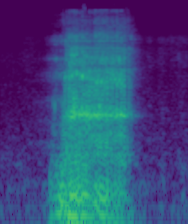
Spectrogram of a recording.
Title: Me snoring pretty loud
